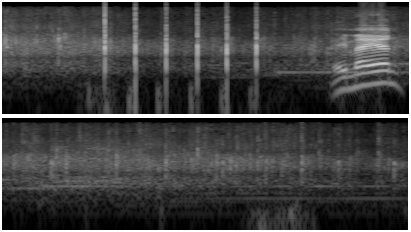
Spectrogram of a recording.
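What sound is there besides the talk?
audience clapping hands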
